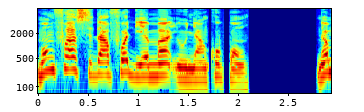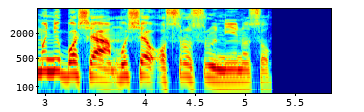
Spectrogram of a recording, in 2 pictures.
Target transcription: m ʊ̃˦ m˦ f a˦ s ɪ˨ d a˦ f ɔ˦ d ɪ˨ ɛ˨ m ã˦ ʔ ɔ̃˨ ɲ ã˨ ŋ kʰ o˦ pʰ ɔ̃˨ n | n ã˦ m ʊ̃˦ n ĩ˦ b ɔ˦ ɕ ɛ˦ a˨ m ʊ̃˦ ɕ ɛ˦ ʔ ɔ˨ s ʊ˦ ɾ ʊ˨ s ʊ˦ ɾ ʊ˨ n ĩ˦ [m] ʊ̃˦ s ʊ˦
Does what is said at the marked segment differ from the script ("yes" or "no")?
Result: yes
